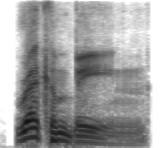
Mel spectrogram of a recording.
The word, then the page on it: recombine: British English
